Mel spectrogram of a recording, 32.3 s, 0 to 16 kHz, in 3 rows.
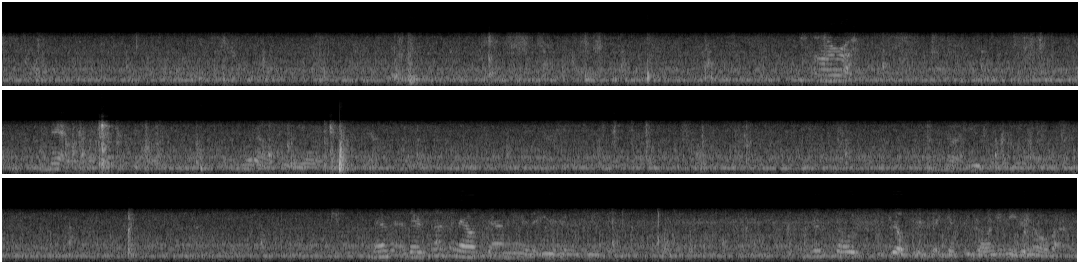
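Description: A steady mechanical hum runs throughout, with a few sharp knocks and clicks of handling (the loudest about 14 seconds in) and brief bits of low talk.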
